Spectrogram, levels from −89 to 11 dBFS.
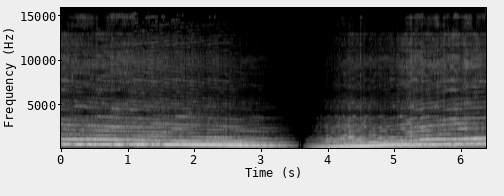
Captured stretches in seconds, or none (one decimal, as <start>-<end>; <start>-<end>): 1.1-2.7; 3.6-4.2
